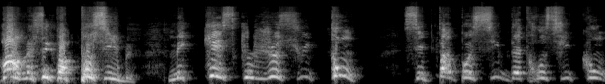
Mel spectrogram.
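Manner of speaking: acted, very high, carried-away, worked-up outburst. Recalling his reaction when a woman forgot her wallet, retelling getting carried away. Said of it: "je m'emporte, un peu comme je le fais là".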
